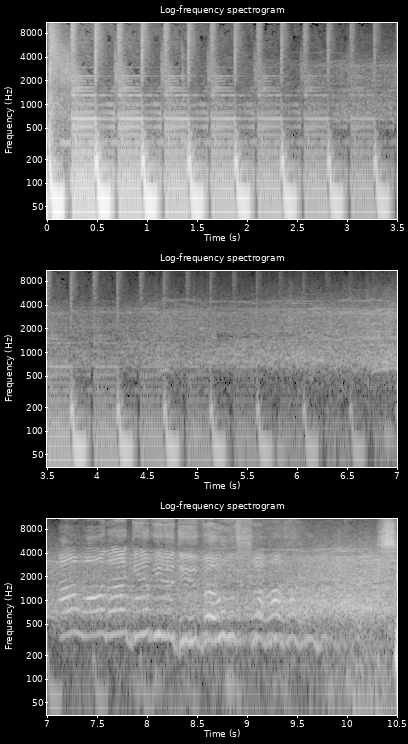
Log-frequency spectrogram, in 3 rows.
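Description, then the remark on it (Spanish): The opening of a 1991 UK dance track: a punchy, steady electronic drum beat that gradually thins out, then gives way to crowd cheers and whooping voices rising over a wavering synth line. “Así que sin más, yo creo que podríamos arrancar y nos vamos hasta Reino Unido. Concretamente hasta el año 91 con un track que empieza a sonar así.”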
